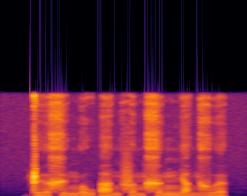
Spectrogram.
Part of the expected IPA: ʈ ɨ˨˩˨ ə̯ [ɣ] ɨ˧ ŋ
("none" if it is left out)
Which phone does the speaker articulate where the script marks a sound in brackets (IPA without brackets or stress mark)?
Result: x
